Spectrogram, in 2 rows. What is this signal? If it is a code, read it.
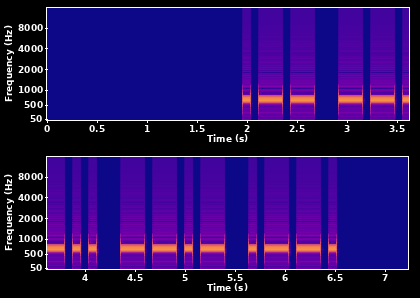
Morse code, heard as a keyed tone, about 15 wpm, 700 Hz. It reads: W8QP
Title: USA Call Signs - 4 Characters - 15wpm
